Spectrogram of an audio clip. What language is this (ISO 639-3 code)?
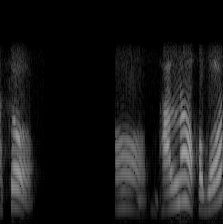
asm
